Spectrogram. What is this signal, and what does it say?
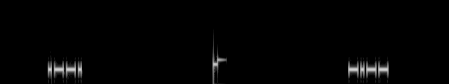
Morse code, heard as a keyed tone, about 39 wpm, 700 Hz. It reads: P Y
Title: Single Letters - Phonetic Pronunciation 40wpm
